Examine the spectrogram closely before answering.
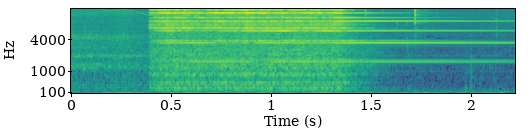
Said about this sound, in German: Das ist mein Not-Telefon. Soll ich abnehmen? Nein, nein. Sicher keiner, der Eier verkauft.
